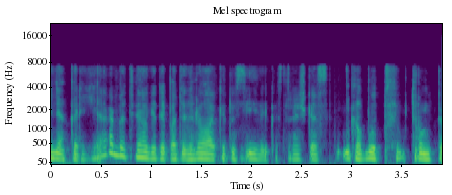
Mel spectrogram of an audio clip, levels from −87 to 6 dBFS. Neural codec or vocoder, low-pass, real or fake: codec, 16 kHz, 4 kbps, FreqCodec, smaller model; 7.2 kHz; fake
